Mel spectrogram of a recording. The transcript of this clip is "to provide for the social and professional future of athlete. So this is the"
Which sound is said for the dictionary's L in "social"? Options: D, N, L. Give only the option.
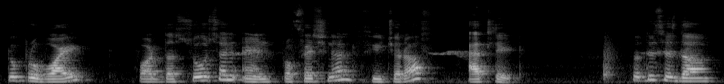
N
